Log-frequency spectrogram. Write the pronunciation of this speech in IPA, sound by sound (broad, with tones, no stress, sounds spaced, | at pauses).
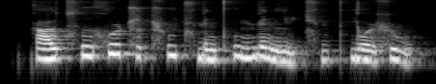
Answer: k ɑ˧˥ ʊ̯ t͡sʰ ɹ̩˥ x u˥ ʈ͡ʂ ɤ˨ ʈ͡ʂʰ u˥ t͡ɕʰ ɥ ɛ˨ n pʰ u˥˧ m ɥ ɛ˥˩ n l ḭ˨˩ t͡ɕʰ y˧˥ pʰ j o˥˧ ʊ̯ ʂ u˥˩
